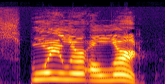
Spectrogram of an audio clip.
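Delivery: high-pitched pretend scream. Warning viewers that a movie review has spoilers: screaming. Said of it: "Notice how I'm screaming".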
